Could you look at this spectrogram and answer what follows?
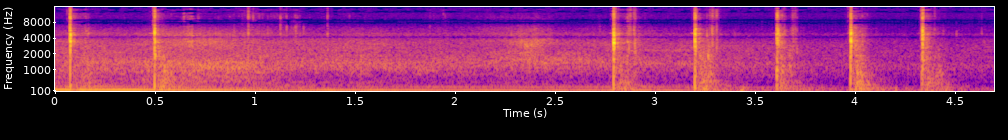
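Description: Meat cleaver chopping through the rib bones of a buffalo fish on a wooden board: two sharp chops near the start, then a quicker run of about five chops in the last two seconds, breaking the ribs up toward the head.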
